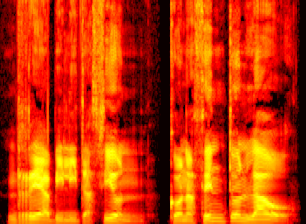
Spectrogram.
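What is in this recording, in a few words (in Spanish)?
"REHABILITACIÓN", Spanish; mekanta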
